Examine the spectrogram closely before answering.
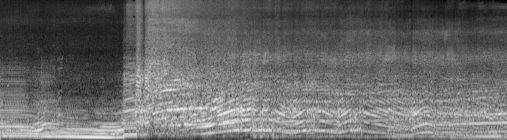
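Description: Street-race cars revving at the line, then launching hard about two and a half seconds in and accelerating away. The engine pitch climbs and drops with each upshift, and one engine pulls in a long steady rise near the end.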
